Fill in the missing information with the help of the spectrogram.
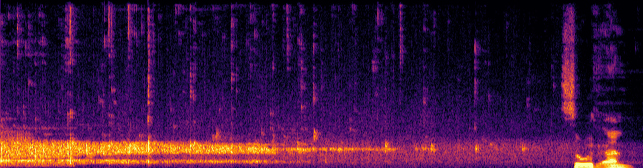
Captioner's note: applause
